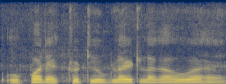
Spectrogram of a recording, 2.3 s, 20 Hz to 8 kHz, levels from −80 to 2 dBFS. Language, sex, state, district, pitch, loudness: Hindi, male, Bihar, Muzaffarpur, 120 Hz, -16 LUFS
